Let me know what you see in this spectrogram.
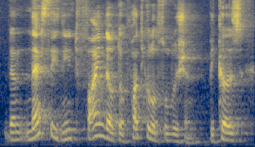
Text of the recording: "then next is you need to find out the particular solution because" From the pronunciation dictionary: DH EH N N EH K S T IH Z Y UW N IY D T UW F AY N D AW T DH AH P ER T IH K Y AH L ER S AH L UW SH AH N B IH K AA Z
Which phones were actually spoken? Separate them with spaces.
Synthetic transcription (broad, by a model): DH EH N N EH S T IH Z N IY D T UW F AY N D AW T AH P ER T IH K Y L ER S AH L UW SH AH N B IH K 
